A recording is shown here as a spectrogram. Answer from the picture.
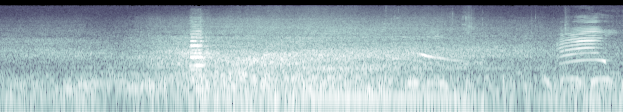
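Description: A passing vehicle gives one short, sharp horn toot about two seconds in, its engine and road noise swelling and fading as it goes by.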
